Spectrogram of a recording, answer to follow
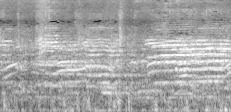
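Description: Footsteps on wet asphalt at a walking pace, under the voices of a group of people ahead.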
